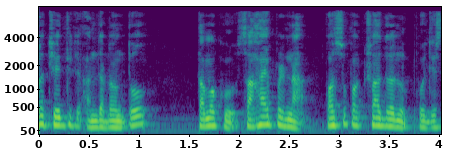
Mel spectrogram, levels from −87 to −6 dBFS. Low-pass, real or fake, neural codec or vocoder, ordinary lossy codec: 7.2 kHz; fake; codec, 16 kHz, 4 kbps, FunCodec, trained on Chinese and English, 50 frames a second; MP3, 48 kbps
